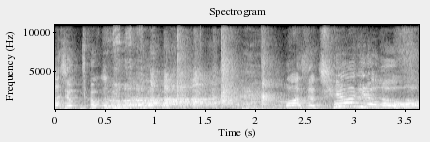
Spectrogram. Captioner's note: ha ha ha ha ha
